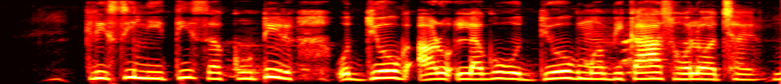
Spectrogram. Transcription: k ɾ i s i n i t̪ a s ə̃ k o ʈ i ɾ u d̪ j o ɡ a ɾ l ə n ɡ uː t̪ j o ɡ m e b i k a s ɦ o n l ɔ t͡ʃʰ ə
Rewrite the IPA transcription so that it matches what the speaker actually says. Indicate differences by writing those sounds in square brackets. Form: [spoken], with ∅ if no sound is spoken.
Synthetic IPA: k ɾ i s i n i t̪ [i] s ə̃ k [u] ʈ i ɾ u d̪ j o ɡ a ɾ l ə [∅] ɡ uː [d̪] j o ɡ m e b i k a s ɦ o [∅] l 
